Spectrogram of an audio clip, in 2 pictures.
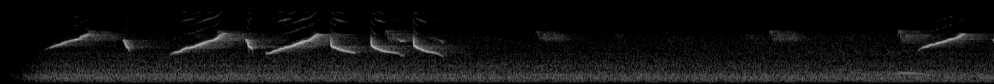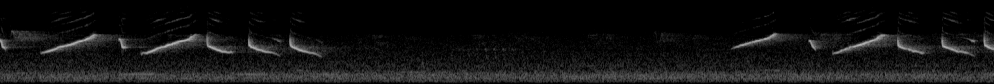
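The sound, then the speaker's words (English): A northern cardinal repeats clear, rising, upslurred 'wheat' whistled notes in three quick bursts of several calls each, loud over a steady soft hiss of background noise. “Now the upslurred wheat, wheat.”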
